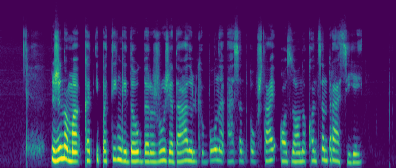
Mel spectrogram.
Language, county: Lithuanian, Vilnius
